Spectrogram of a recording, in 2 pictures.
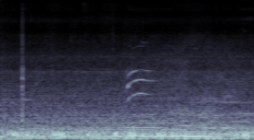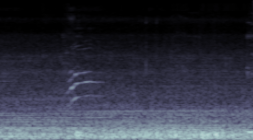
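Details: Munchkin cat on its first ride in a vehicle, described as scared or excited, gives two short meows that rise and then fall, a few seconds apart, over a steady low engine rumble.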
